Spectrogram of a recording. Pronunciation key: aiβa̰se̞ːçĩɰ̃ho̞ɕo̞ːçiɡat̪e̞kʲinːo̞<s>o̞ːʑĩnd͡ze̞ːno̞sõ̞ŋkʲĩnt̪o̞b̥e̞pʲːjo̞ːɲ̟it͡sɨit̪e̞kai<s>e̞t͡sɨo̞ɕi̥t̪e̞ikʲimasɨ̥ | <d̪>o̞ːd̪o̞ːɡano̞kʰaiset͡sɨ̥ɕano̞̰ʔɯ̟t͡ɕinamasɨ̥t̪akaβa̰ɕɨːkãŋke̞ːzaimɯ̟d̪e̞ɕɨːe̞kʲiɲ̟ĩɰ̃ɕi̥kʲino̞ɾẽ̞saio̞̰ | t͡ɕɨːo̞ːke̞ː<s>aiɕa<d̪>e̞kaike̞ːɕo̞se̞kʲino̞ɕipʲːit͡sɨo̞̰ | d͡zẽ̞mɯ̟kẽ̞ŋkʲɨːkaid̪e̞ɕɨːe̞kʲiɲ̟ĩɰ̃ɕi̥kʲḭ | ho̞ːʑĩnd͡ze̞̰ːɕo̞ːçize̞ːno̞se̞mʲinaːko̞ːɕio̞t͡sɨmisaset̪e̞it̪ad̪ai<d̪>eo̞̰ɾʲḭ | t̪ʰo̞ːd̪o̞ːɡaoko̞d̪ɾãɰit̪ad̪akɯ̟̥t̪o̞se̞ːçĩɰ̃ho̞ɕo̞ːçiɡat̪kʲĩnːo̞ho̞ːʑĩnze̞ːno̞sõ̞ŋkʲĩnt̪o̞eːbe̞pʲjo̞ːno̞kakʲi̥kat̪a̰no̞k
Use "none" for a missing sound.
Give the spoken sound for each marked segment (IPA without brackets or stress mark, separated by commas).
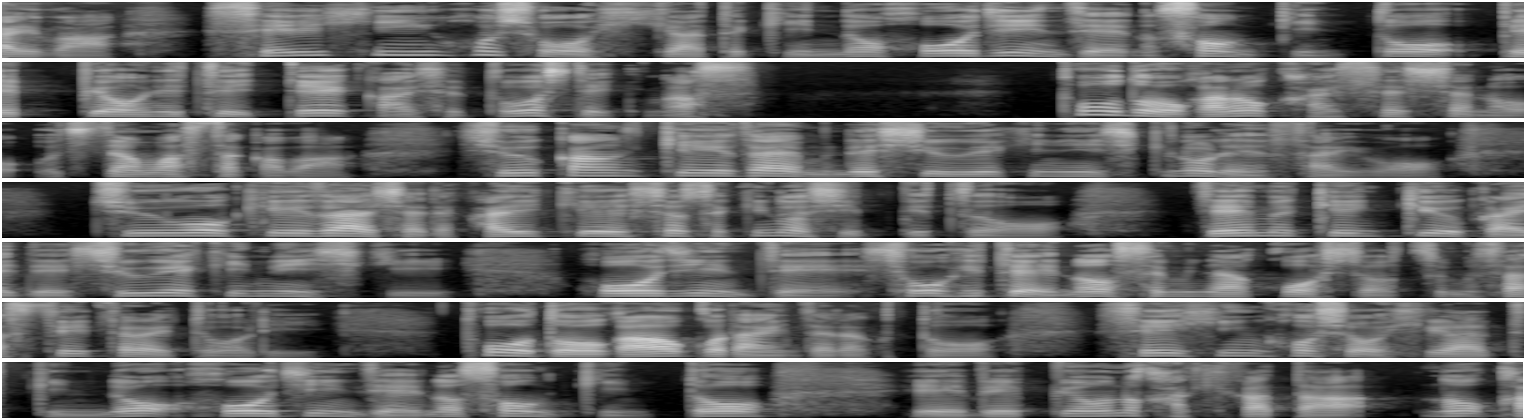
h, s, t̪, z, d̪, t̪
